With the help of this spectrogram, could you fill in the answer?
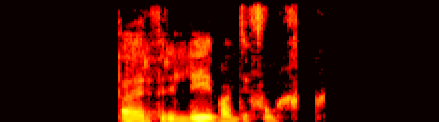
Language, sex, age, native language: Icelandic, female, 30-39, Icelandic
